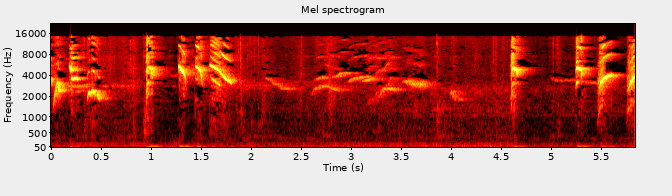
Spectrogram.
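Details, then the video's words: Oriental magpie-robin (kacer), used as a lure sound to make kacer birds sing in mating mood; sharp varied chirps and short whistled notes around the upper range, with quieter gliding whistles between bursts and a low hum beneath. "SETINGAN KACER SAMPAI GACOR jebol birahi PAKE SUARA PANCINGAN BURUNG KACER INI pasti MENYAMBAR full"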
